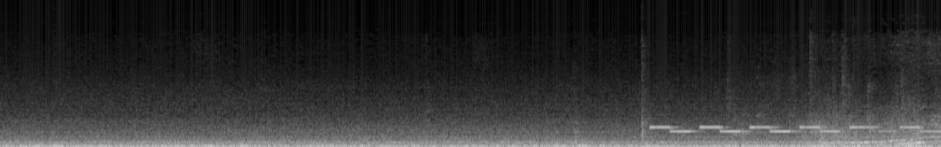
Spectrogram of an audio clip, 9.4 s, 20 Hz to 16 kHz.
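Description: Class 720 electric multiple unit standing at a platform, its equipment giving a steady hum with a low constant tone. About six and a half seconds in, the two-tone door-closing warning starts, high and low beeps alternating about twice a second, and a rising whine joins near the end.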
